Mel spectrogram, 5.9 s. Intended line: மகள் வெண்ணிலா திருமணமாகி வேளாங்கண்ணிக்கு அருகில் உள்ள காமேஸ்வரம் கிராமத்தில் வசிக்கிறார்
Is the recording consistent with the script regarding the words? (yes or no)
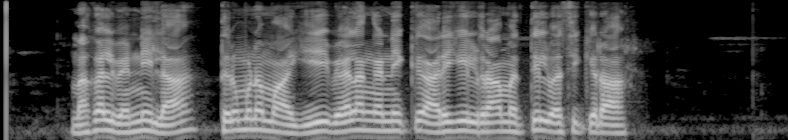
no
